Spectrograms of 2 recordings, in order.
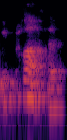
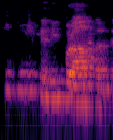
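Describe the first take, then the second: First: Said in the usual way. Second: "Em prova" stretched slowly, word by word, with a laugh; slow drawn-out repeat. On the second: Shown as a demonstration. Teacher stretching it out so the class hears it.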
